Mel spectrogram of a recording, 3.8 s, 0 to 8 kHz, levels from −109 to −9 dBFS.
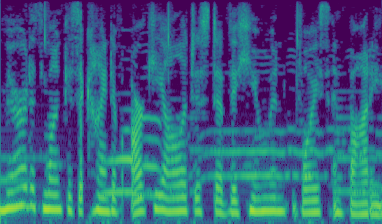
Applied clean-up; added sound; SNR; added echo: classical method spectral subtraction.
